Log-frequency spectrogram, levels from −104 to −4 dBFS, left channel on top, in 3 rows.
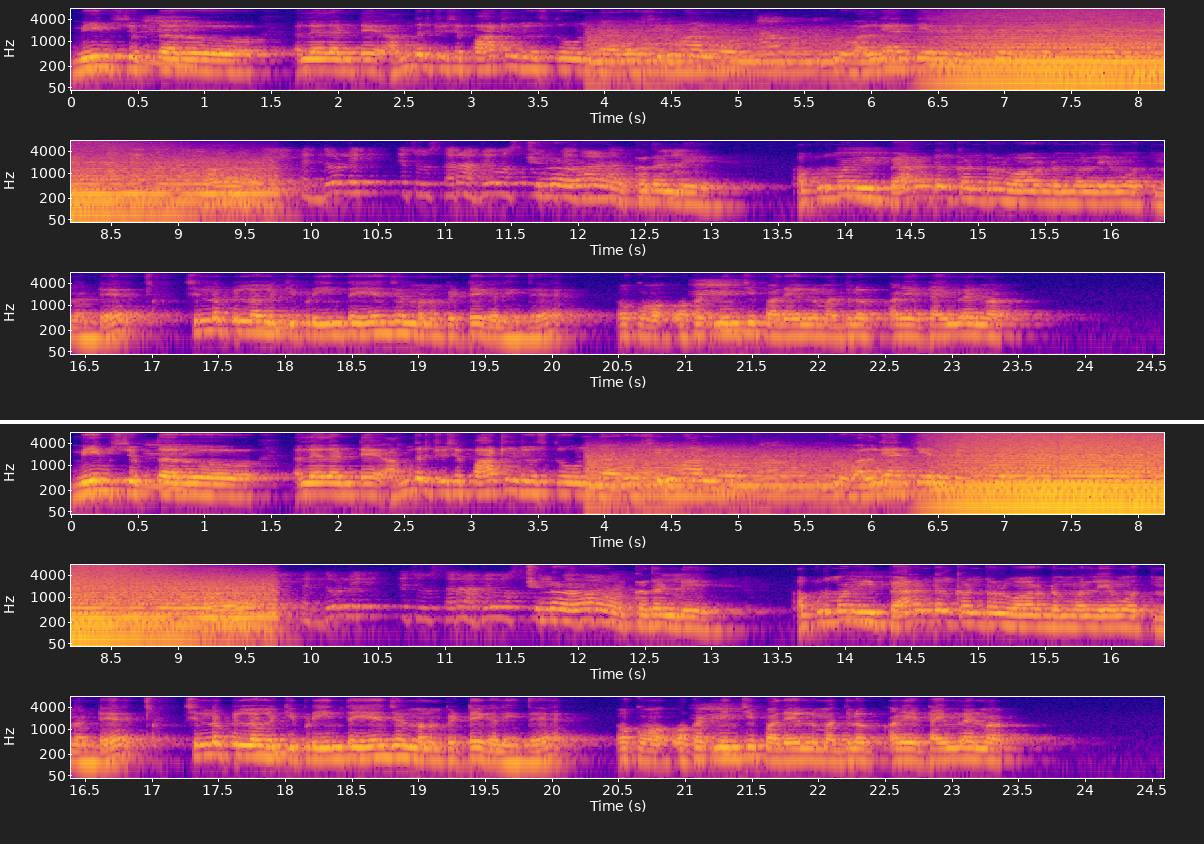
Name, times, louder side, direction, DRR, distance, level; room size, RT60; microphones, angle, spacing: voice 1, 0.0-5.1 5.7-8.3 9.2-9.7 11.7-13.0 13.6-20.1 20.5-23.4, right 2 dB, 45° right, 6 dB, 0.8 m, -26 dB
voice 2, 0.5-1.0 5.1-5.7 6.4-7.0 8.4-10.4 10.6-12.8 13.9-14.5 17.8-18.1 21.0-21.5, left 1 dB, 70° left, -2 dB, 2.2 m, -39 dB
sound 1, 3.9-9.8, right 4 dB, 70° right, 0.5 m, -22 dB
19.0 x 13.0 x 3.2 m, 0.84 s
head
